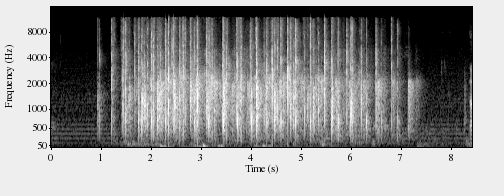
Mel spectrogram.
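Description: A group of people claps and applauds.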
